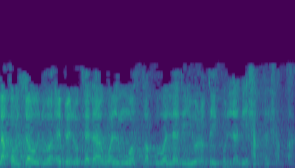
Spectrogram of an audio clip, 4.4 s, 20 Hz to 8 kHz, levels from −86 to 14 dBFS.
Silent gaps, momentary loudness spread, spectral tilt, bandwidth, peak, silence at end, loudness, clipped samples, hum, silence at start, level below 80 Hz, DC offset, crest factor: none; 7 LU; -7.5 dB/octave; 5.2 kHz; -6 dBFS; 0 s; -27 LUFS; under 0.1%; none; 0 s; -70 dBFS; under 0.1%; 22 dB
